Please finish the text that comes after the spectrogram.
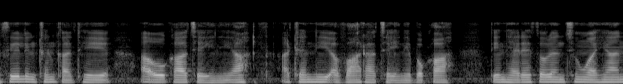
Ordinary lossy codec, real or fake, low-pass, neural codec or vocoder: none; real; 7.2 kHz; none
